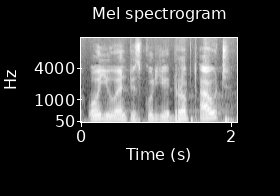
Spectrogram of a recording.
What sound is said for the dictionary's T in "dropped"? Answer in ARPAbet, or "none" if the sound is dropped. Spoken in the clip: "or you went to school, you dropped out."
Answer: T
